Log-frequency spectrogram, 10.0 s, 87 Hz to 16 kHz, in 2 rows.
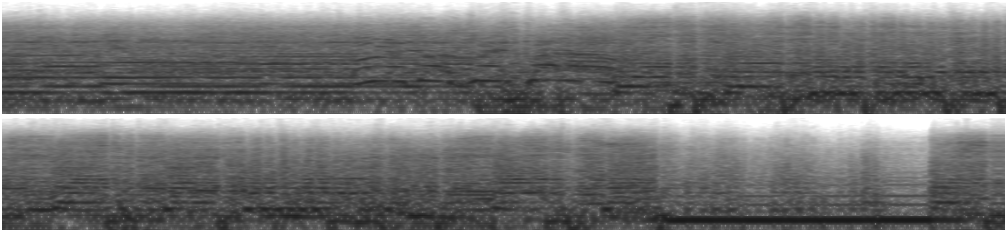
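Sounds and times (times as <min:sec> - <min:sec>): person singing: 0:00.0 - 0:03.8
distorted electric guitar chords: 0:00.0 - 0:10.0.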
